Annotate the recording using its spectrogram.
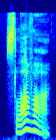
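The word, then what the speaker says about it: слова: But in the plural, we changed the stress. That's why the first O is unstressed and we pronounce it as a Slava Sa.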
